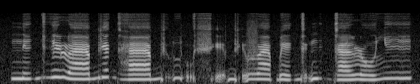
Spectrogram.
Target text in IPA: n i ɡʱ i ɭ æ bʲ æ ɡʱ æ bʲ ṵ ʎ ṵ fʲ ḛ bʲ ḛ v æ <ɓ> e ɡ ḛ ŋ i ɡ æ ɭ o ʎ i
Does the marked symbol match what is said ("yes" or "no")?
yes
